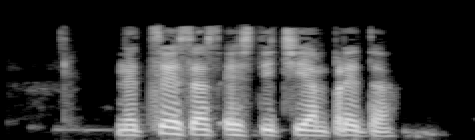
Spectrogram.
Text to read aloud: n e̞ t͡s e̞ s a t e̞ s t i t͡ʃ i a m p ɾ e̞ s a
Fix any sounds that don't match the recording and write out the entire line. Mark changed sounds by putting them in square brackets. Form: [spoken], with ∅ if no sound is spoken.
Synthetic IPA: n e̞ t͡s e̞ s a [s] e̞ s t i t͡ʃ i a m p ɾ e̞ [t] a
